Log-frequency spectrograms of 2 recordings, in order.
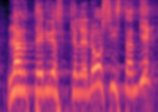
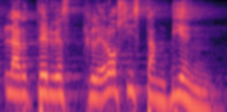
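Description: First: Higher first statement, rising; emphatic preacher's call; raised call. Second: Slow, falling repeat; measured, stretched echo; slow solemn repeat. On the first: Each illness called, then repeated slowly. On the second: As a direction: repeat it slowly, letting the tune settle. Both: Real, not acted.

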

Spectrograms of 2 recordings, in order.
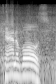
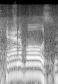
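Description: The two takes are said the same way.

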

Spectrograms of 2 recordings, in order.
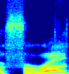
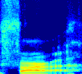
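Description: First: Farah stressed on the second syllable; alternative pronunciation of name. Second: Farah stressed on the first syllable; first pronunciation of name. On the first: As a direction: say Farah as fuh-RAH, stress at the end. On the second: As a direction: say Farah as FAR-uh, stress up front. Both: Shown as a demonstration. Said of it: "depending on the accent".

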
